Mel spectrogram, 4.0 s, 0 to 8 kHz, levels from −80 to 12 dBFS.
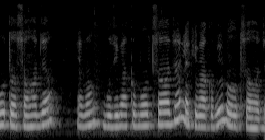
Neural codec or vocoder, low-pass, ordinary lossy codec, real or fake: none; 7.2 kHz; none; real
